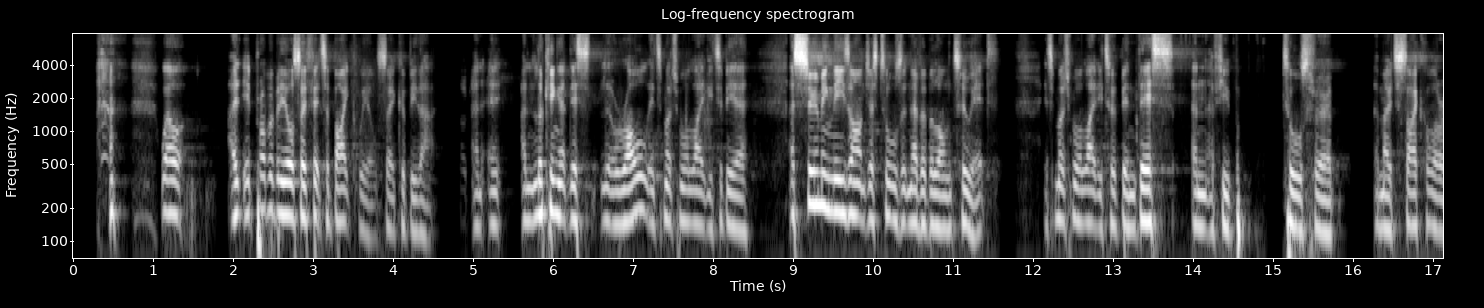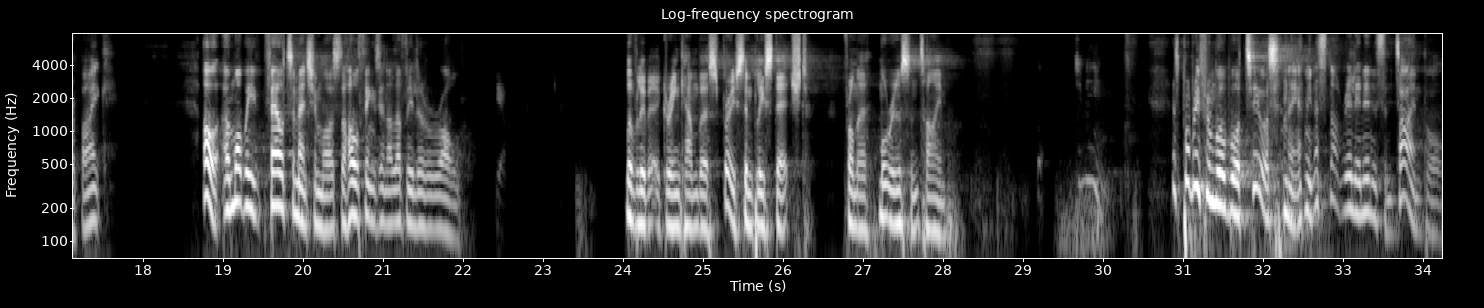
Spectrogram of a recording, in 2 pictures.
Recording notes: Bricolage: a makers podcast LIVE (emf2018). Interviewing interesting people LIVE on stage.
